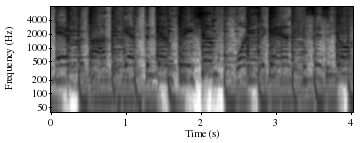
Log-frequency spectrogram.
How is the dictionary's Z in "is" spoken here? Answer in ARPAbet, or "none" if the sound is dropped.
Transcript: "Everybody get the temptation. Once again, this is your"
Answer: Z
